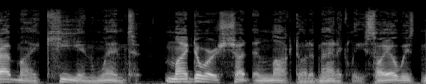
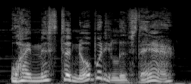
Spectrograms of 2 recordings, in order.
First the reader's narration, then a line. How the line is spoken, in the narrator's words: she exclaimed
